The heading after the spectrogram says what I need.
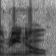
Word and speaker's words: Renault: How do you pronounce Renault? Shite. That'll cover it. Renault. Renault. Mm-hmm. No, a We Renault. just say Reno or something like that.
